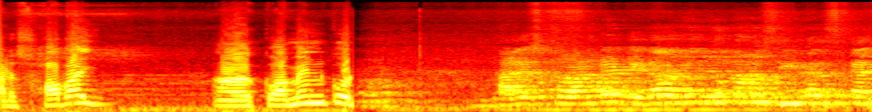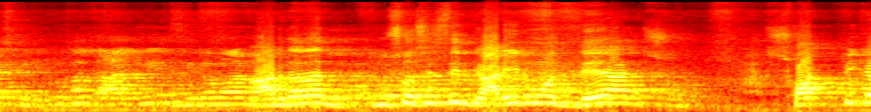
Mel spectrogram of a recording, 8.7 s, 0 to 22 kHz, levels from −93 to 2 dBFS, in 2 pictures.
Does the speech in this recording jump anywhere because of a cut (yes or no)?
yes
